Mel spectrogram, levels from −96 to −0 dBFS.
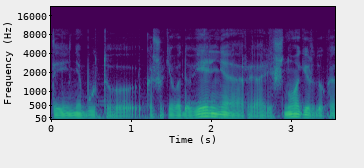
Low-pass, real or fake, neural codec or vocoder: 9.9 kHz; real; none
